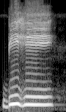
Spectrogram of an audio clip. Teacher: اس کو اگر مزید علیحدہ علیحدہ کر کے سمجھیں گے تو اس طرح با متحرک ہے اور زیر کو مجہول نہیں پڑھیں گے، نیچے والے ہونٹ کو نیچے کی طرف کرتے ہوئے بی پڑھیں گے، بے نہیں پڑھیں گے۔ ہا کے نیچے کھڑی زیر ہے، اس کو لازمی لمبا کریں گے، لیکن با کی زیر کو بالکل بھی لمبا نہیں کریں گے، صرف ظاہر کریں گے۔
